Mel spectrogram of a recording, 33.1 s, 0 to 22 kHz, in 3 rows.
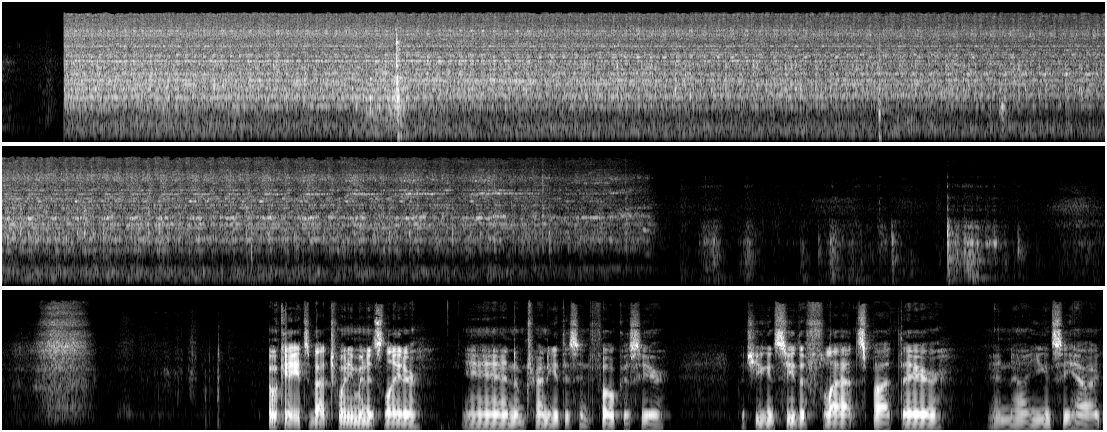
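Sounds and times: bench grinder whirring: 0.6s - 18.2s.

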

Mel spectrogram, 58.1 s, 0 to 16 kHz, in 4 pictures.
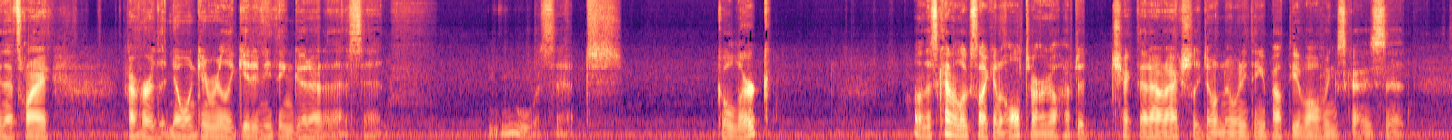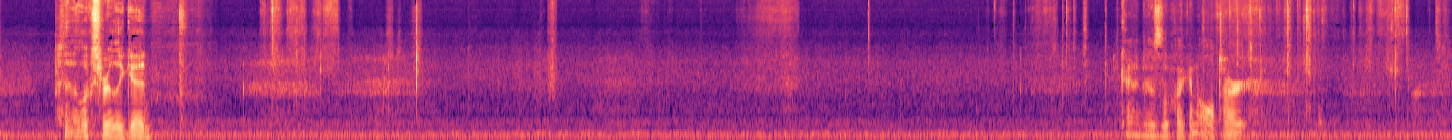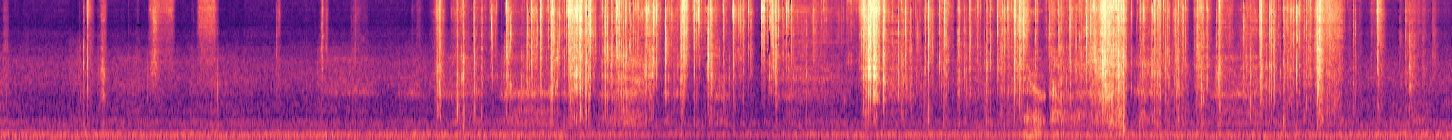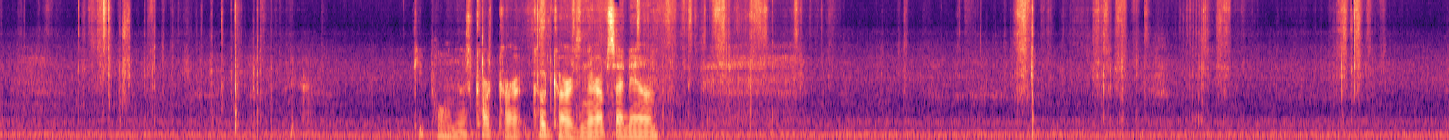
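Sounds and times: faint steady hum: 0.0s - 58.0s
foil wrapper crinkling and tearing: 33.4s - 43.3s.

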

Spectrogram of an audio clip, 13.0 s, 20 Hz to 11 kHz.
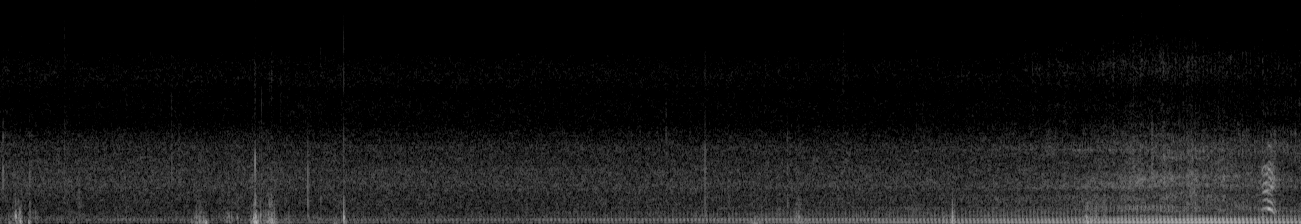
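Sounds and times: motorbike engine approaching: 3.2s - 13.0s.

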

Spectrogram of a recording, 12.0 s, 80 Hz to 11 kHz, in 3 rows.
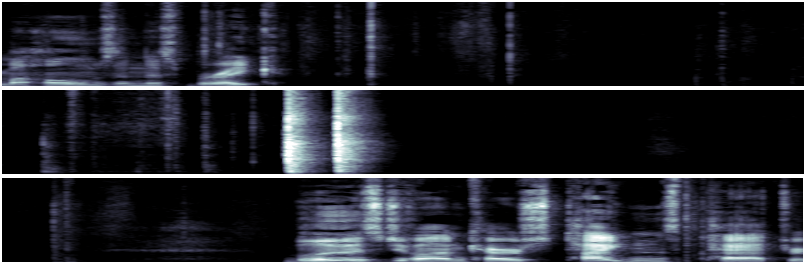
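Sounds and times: card rustling in plastic sleeve: 0.8s - 5.3s.

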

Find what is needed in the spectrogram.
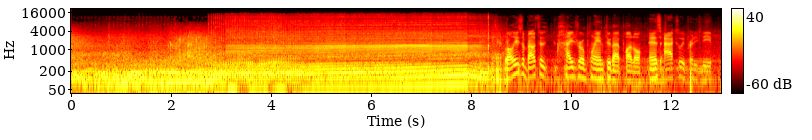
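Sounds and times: dirt bike engine revving: 1.5s - 8.7s.

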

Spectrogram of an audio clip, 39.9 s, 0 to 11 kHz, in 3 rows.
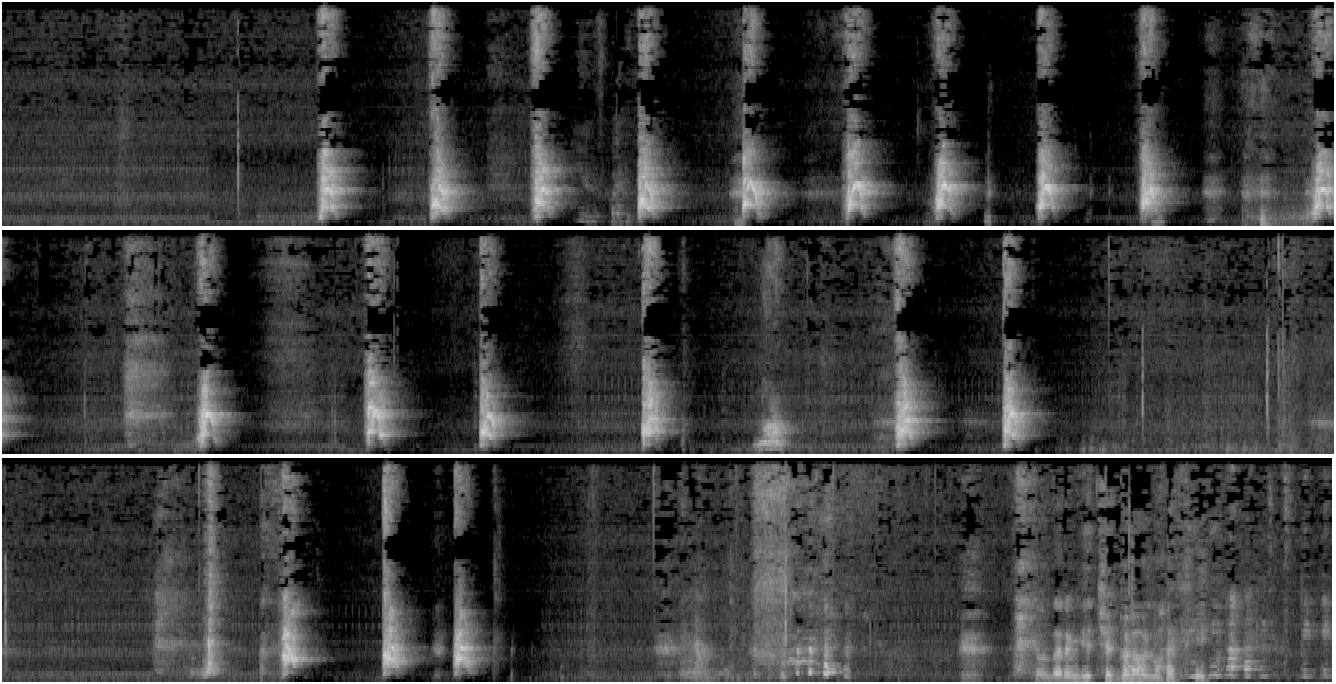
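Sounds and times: dog barking: 3.2s - 3.6s, 4.3s - 5.7s, 6.4s - 9.8s, 10.4s - 10.8s, 11.4s - 11.8s, 13.1s - 13.6s, 15.2s - 15.7s, 17.0s - 17.4s, 18.1s - 18.5s, 19.7s - 20.2s, 22.2s - 23.8s, 28.7s - 31.6s.

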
